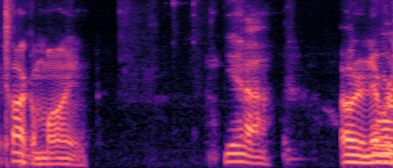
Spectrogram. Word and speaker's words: Takamine: It's like Takamine. Nobody's going to say Takamine. They're going to say Takamin. It looks like Takamine.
